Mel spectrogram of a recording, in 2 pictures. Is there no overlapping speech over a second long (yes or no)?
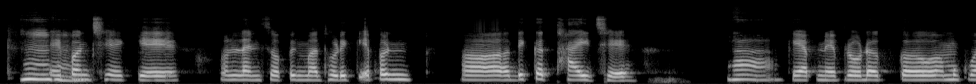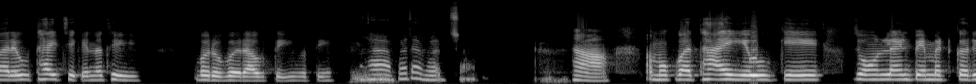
yes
